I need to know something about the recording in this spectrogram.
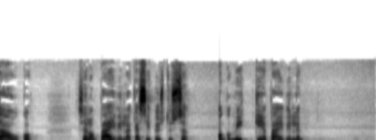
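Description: A woman speaks into a microphone with animation, heard through loudspeakers in a large room.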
